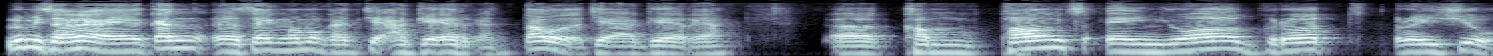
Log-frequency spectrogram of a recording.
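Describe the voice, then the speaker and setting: A man's voice: a little high, normal speed. A man with a Jakarta-slang Indonesian accent, giving a casual trading lesson. He keeps asking rhetorical questions and acts out what traders say. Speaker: trading coach.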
